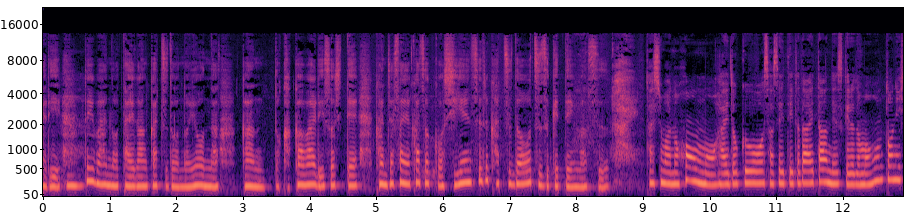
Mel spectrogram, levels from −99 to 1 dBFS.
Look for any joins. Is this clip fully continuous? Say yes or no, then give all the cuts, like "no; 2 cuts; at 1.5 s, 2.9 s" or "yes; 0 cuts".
no; 1 cut; at 9.0 s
